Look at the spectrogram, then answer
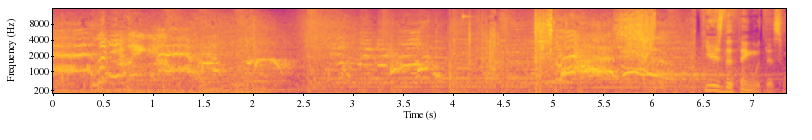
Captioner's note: screams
